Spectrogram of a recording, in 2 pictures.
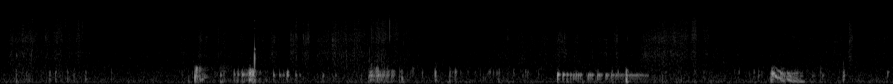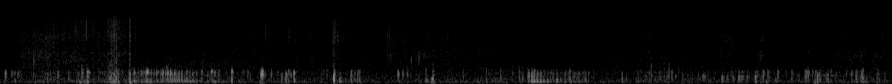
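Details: Hunger stomach growling (borborygmi) at 3 a.m. after skipping lunch and dinner: low gurgling rumbles and squeaky bubbling from an empty stomach, on and off throughout.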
